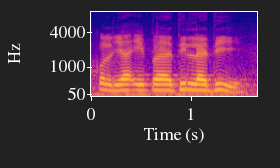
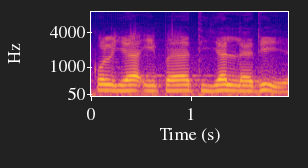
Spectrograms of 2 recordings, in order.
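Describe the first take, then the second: First: 'Ibadi' links straight into 'lladzi' without 'ya'. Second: A 'ya' sound with an a-vowel follows 'ibadi'. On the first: "Ada qiraah seperti itu" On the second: "ibadiya, ya, ada ya"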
